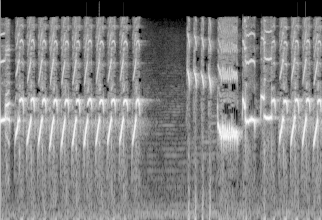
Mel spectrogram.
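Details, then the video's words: White-rumped shama in a full-isian masteran recording: a steady rapid train of chipping upslurred notes about three per second, a short gap, then a rich buzzy note and the chipping series resuming. "MASTERAN MEWAH MURAI BATU FULL ISIAN"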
